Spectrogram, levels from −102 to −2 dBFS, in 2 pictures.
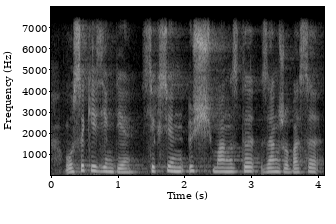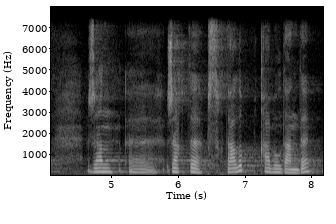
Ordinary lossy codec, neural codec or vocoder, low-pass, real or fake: none; none; 7.2 kHz; real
